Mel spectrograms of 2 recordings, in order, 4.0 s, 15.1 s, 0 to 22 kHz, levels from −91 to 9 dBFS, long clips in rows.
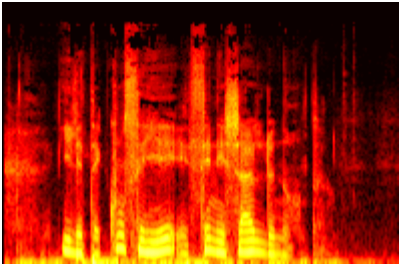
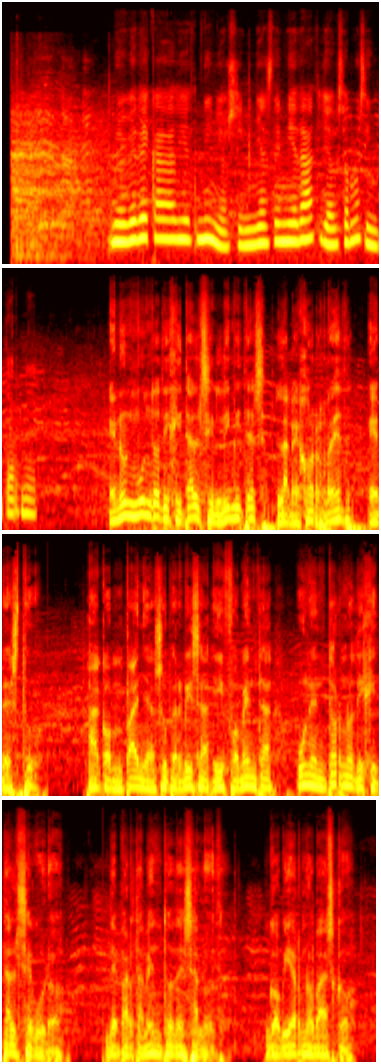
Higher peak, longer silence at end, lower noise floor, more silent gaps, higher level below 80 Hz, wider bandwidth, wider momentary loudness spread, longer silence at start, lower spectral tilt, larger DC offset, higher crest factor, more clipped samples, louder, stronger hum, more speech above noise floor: about the same, -2 dBFS vs 0 dBFS; first, 0.6 s vs 0.2 s; first, -44 dBFS vs -38 dBFS; neither; about the same, -28 dBFS vs -26 dBFS; second, 12 kHz vs 16.5 kHz; first, 15 LU vs 11 LU; about the same, 0.05 s vs 0.1 s; about the same, -5.5 dB/octave vs -5.5 dB/octave; neither; about the same, 12 dB vs 16 dB; neither; first, -13 LUFS vs -16 LUFS; neither; first, 32 dB vs 23 dB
